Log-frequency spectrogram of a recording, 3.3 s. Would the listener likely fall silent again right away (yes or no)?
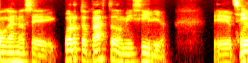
yes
